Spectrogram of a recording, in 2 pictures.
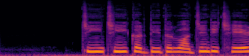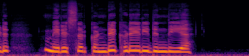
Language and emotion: Dogri, fearful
